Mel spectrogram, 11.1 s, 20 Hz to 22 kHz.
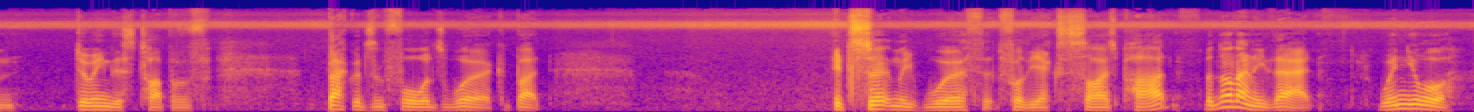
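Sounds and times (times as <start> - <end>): high-pitched insect chorus: 0.0 - 11.0
soft intake of breath: 1.5 - 2.4, 4.1 - 6.2.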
